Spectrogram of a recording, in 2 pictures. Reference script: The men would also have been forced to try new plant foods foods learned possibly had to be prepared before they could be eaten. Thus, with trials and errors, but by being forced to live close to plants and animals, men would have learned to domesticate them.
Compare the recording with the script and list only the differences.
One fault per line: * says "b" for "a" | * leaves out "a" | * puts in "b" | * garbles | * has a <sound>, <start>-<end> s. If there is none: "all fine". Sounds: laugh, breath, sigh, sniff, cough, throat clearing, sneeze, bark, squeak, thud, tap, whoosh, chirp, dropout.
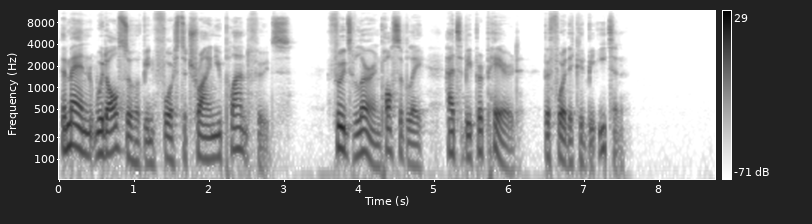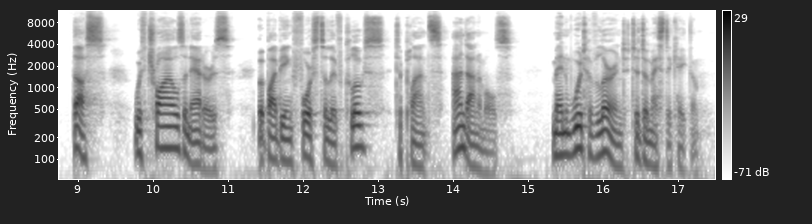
* has a dropout, 7.3-7.3 s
